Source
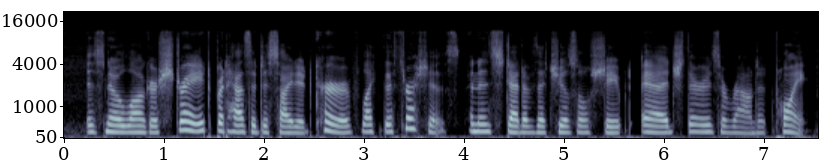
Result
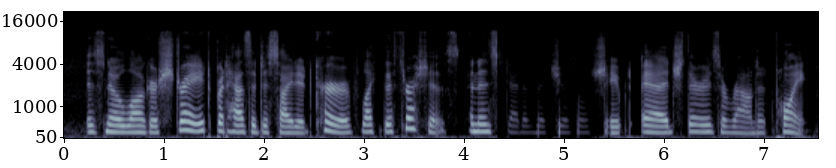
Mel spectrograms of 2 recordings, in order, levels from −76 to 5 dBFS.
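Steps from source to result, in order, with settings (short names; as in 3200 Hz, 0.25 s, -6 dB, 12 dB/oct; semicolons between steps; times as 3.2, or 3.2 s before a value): low shelf 64 Hz -3.5 dB; 4.32–5.48 flipped gate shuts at -17 dBFS, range -27 dB; gain -4.5 dB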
